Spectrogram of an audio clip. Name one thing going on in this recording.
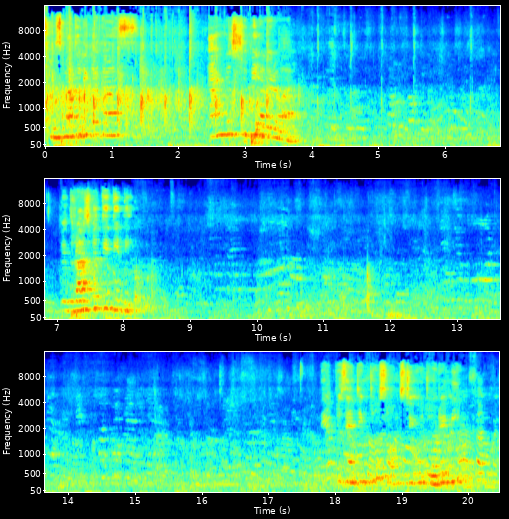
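A woman speaks loudly through a loudspeaker.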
